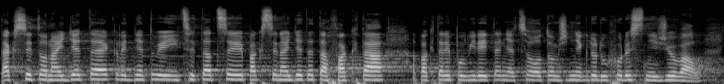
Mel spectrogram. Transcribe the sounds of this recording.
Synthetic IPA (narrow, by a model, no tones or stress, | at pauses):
t̪aksɪt̪o̞najɟɛt̪ɛklɪdɲɛt̪ujɛjiːt͡sɪt̪at͡sɪpaksɪnajɟɛt̪ɛt̪afakt̪a | ʔapakt̪adɪpo̞viːdɛjt̪ɛɲɛt͡so̞ot̪o̞mʒɛɲɛɡdo̞duːxo̞dɪsɲɪʒo̞val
